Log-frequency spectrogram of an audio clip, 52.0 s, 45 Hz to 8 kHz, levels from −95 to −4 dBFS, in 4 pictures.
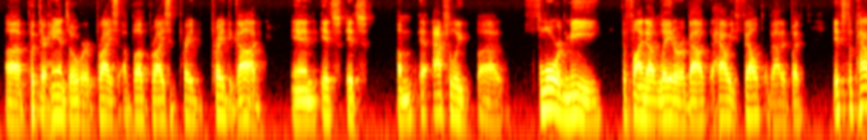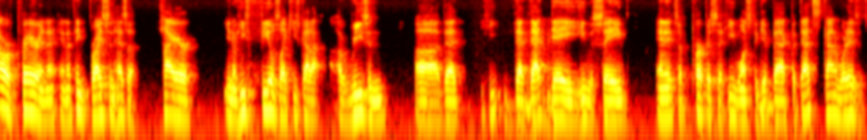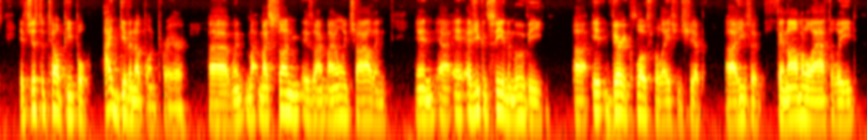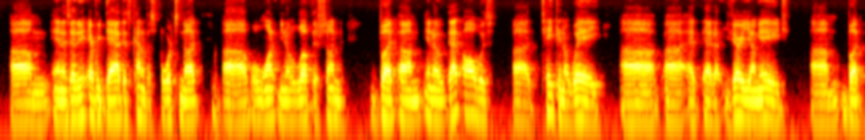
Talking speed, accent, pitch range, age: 185 wpm, American, 95-115 Hz, 50-69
